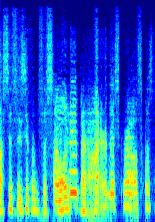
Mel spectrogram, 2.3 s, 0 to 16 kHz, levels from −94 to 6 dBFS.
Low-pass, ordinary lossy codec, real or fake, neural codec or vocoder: 14.4 kHz; MP3, 64 kbps; fake; codec, 44.1 kHz, 0.9 kbps, DAC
